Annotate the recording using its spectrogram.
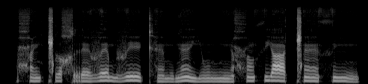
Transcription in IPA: ħẽǁɯχrɛvɛm ve kʰɛ̃mɡɛ̃ jũŋĩ ħõθja ǁɛ̃ θĩ

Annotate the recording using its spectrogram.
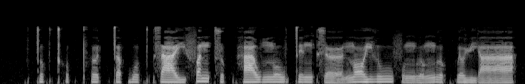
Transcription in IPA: t̪ʊ˧k̚t̪ʰʊ˨k̚ pʰɵ˨t̚t̪ɐ˨p̚ wʊ˧k̚t͡saː˧j fɐ˥nt͡sʊ˨k̚haː˧wn̪o˧w t̪ɪ˧ŋt͡sœː˨˩ n̪ɔː˥jluː˥fʊ˨ŋ lʊ˨˥ŋlʊ˧k̚ lɵ˧ɥjaː˨˧

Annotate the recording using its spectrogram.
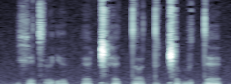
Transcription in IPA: xe˨˦t͡sʼɘː˨ɾʲɘ˦ | ɛ˨ǁʰɛ˨tːɐː˨ tːə˦ǁə˦˨ bɘ˦tːɛ˦˨

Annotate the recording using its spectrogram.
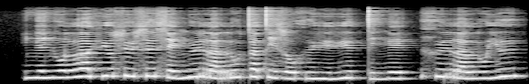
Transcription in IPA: ʎɐ˨ʎo˨ lːɐ˦ fʲo˦sʉ˦sɨ˦ se˨ŋʉ˦ rɐ˨ru˦ tɐ˦ti˨ zo˨xɨ˨vʲɵ˨ vʲɨ˦˨tːi˨ŋe˦ | xʉ˦rɐ˨lːu˨ jɨ˦

